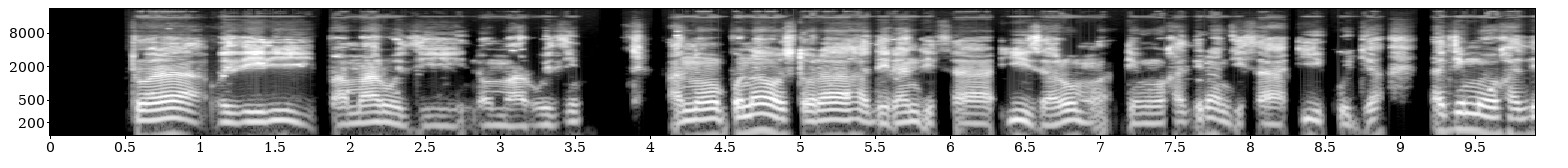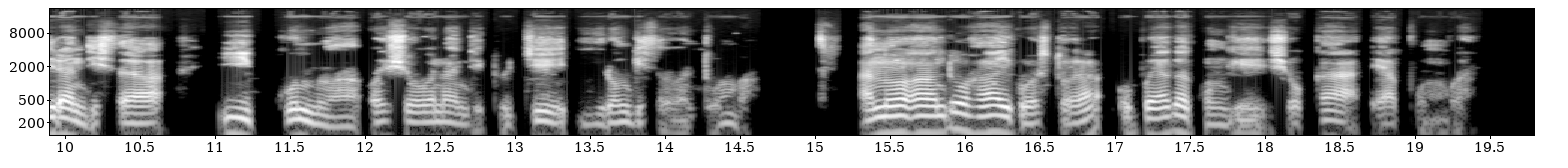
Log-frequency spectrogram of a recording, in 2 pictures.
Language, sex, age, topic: Oshiwambo, male, 18-24, finance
